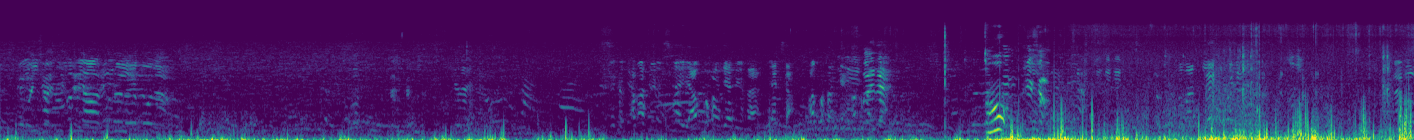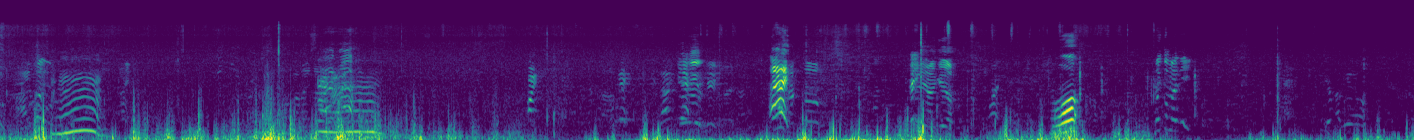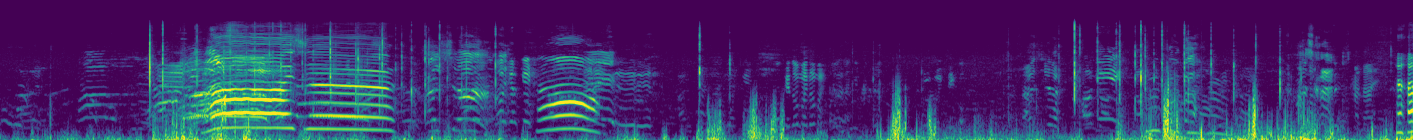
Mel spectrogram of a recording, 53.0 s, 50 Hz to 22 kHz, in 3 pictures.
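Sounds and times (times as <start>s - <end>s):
wind rumble on microphone: 0.0s - 53.0s.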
